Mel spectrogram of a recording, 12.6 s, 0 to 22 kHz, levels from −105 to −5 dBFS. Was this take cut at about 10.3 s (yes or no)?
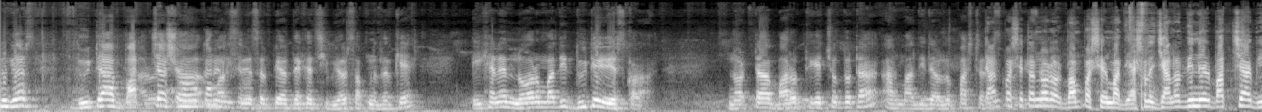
yes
